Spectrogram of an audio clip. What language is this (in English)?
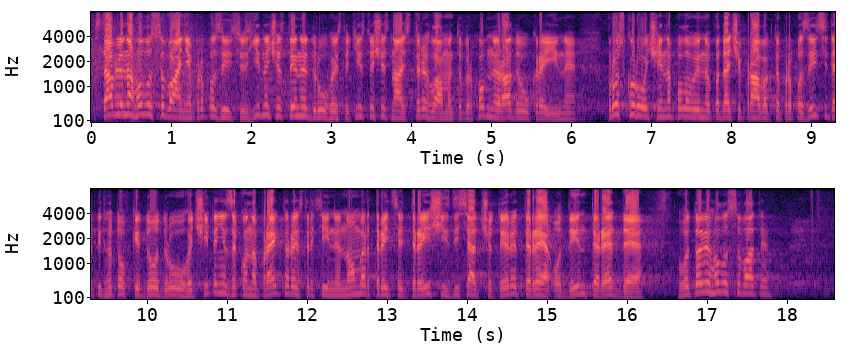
Ukrainian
